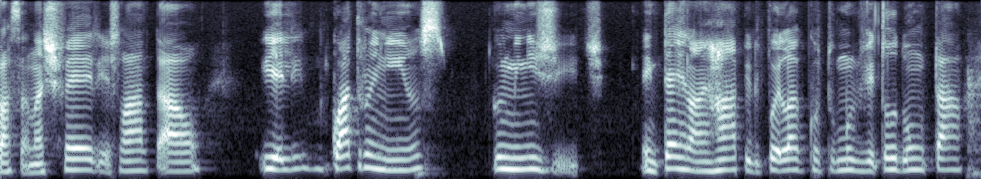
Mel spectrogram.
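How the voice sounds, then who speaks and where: Dark, mellow tone at a moderate pace, with fairly even intonation and a dry, close sound with no echo. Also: woman, fairly low pitch for a woman. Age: 60s. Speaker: writer and psychoanalyst. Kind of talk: testimony.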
